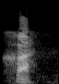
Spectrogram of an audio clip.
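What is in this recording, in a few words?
"х", Russian pronunciation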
